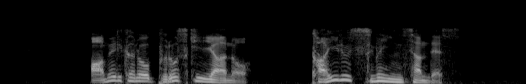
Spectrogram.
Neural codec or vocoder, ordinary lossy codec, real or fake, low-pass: codec, 16 kHz in and 24 kHz out, 2.2 kbps, FireRedTTS-2 codec; none; fake; 5.4 kHz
